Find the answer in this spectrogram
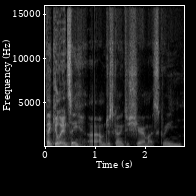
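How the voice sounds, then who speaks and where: A man's voice: mid-range voice, very animated, normal speed, darkish tone, husky, no echo, clean studio sound. A man in his forties, originally from the Netherlands, giving a webinar presentation in a conversational way with fillers and self-corrections, on a video call mic. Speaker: webinar speaker. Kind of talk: presentation talk.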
